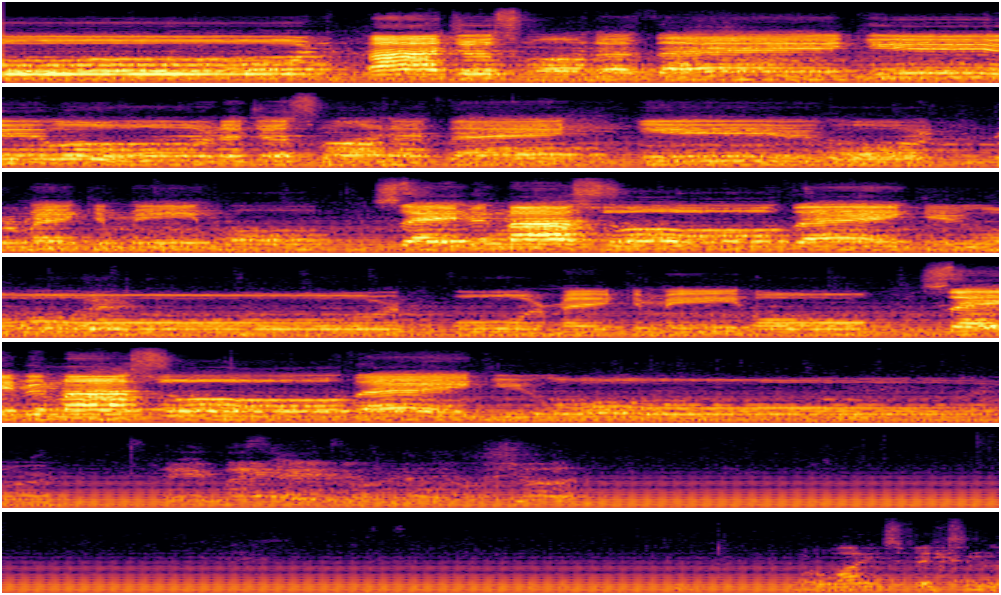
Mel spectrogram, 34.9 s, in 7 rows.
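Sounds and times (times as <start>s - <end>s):
family singing: 0.0s - 27.5s.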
